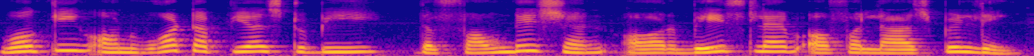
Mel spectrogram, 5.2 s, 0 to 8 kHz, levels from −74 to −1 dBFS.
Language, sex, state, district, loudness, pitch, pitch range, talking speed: English, female, Gujarat, Valsad, -15 LUFS, 235 Hz, 200-260 Hz, 175 wpm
